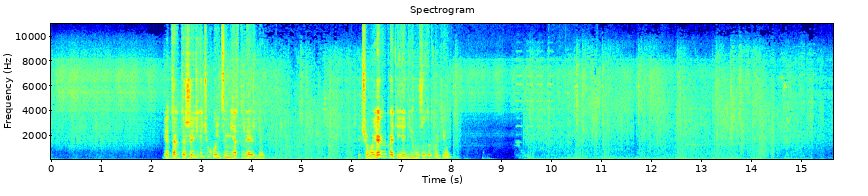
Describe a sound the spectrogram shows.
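Weapons fire and blasts rumble in a video game.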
